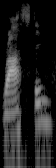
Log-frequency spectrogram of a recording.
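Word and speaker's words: Rastan: the name of the game i believe is pronounced rosten r-a-s-t yes it's an old-school classic game now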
